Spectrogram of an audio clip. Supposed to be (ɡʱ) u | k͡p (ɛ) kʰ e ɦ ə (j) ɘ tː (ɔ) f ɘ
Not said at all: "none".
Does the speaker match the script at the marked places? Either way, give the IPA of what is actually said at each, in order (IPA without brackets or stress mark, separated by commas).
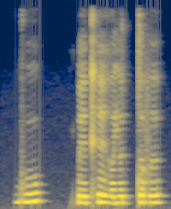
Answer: ɡʱ, e, j, ə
